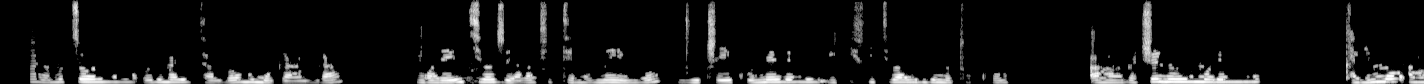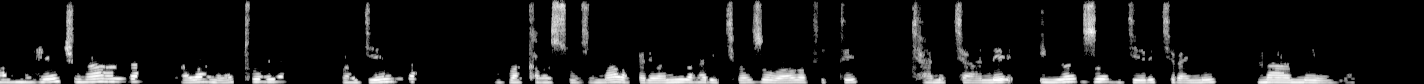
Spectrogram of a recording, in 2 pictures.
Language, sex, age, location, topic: Kinyarwanda, female, 18-24, Kigali, health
